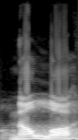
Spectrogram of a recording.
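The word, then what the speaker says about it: إِنَّ اللَّهَ: Innallah, nallah di sini ada alif lam, namanya alif lam asy-syamsiyah karena sesudah alif lam terdapat huruf syamsiyah yaitu la. Cara bacanya nunnya langsung dileburkan ke dalam huruf la ataupun dimasukkan. Nallah. Dan untuk alif lamnya tidak lagi dibaca.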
